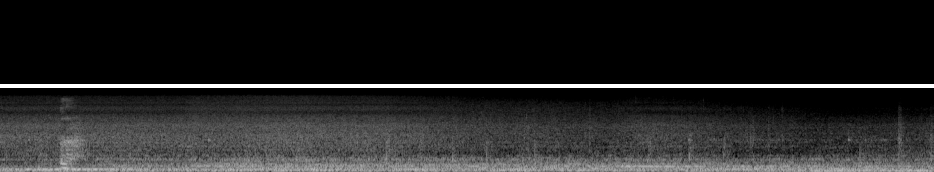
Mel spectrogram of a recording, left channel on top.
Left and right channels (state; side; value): silent; left; digital silence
